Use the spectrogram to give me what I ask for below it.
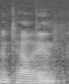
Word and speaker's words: Intaglio: The this might be out of order in terms of, you know, the timeline, but the, I hope I'm saying this right, Intaglio? – Yep, Intaglio.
